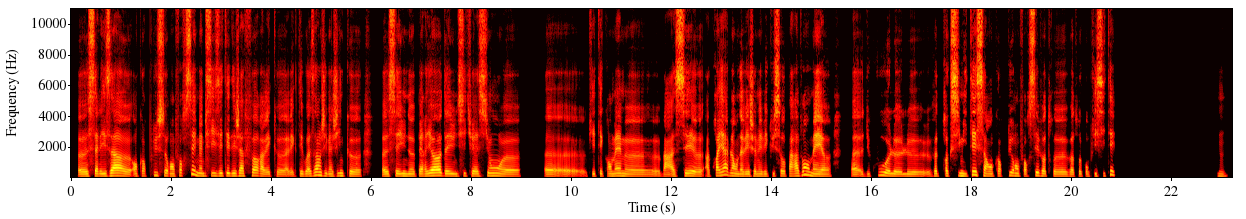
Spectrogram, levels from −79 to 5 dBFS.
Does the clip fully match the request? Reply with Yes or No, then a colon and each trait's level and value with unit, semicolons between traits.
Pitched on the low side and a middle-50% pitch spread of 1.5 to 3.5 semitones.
No: medium, 150 Hz; average, 3.0 semitones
